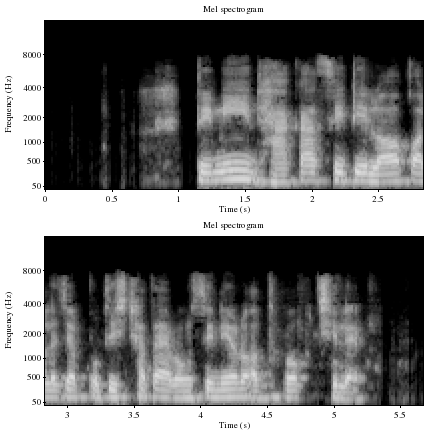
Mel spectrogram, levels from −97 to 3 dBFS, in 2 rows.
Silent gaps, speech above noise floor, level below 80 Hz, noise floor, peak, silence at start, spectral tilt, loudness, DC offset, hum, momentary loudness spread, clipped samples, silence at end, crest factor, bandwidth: none; 43 dB; -50 dBFS; -61 dBFS; -2 dBFS; 0.8 s; -5 dB/octave; -18 LUFS; under 0.1%; none; 6 LU; under 0.1%; 0.45 s; 18 dB; 8.2 kHz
